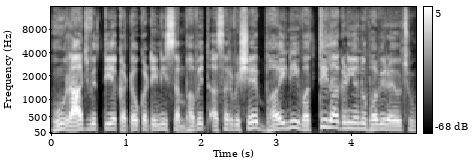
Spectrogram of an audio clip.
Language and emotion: Gujarati, fearful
